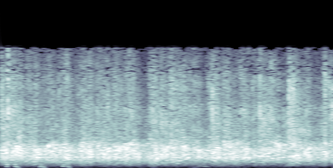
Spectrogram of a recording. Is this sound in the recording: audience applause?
yes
